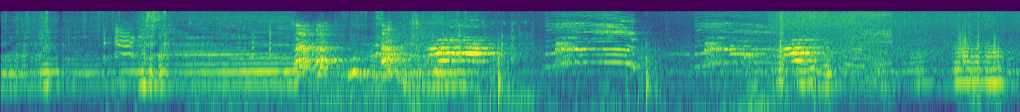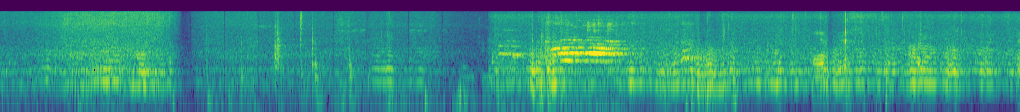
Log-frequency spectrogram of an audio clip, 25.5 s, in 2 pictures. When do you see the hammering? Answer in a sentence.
The hammering can't be heard in this clip.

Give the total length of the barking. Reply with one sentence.
The barking can be heard for 4 seconds in total.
